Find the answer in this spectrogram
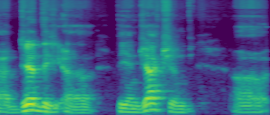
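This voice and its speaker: A man's somewhat breathy voice. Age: 70s. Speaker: musician and wellness business partner. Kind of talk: casual chat.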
